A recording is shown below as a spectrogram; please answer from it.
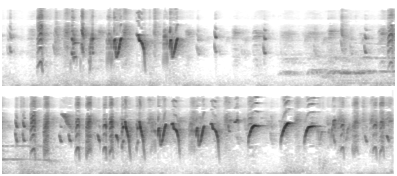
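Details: Pied fantail singing energetically and persistently, kept as a tutor or lure track for other birds; sharp high chirps, then a brief low tone, then a long run of rapid slurred notes that repeat about three times a second.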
